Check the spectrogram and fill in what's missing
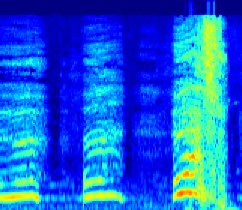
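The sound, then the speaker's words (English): A patient with a sore throat and a headache sneezes theatrically, loud: two drawn-out voiced inhales followed by a sharp, breathy burst at the end, with no talking. “Do you sneeze?”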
